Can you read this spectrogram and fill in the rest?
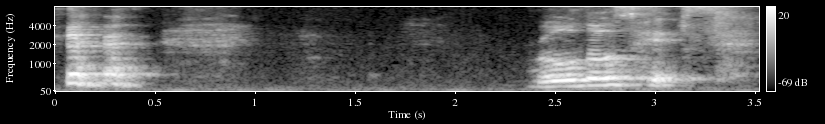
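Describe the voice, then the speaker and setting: A woman's voice: fairly high pitch, expressive, very slow, a little mellow. Jamaican woman coaching a workout, roomy. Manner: encouraging, repeats short cues, laughs easily. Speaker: fitness instructor. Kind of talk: live virtual workout coaching. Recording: roomy, distant from the mic.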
